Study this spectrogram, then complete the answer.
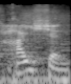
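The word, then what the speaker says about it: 海参: And also sea cucumber is pronounced hai shen in Chinese, which sounds like sheng. And that's the Chinese word for give birth.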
